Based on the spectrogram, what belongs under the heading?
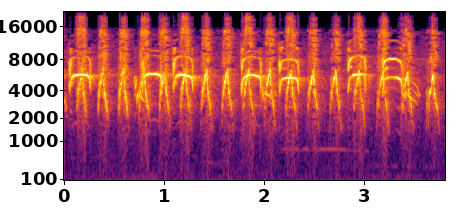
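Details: A pair of bar-winged prinias, female and male, trade rapid high chirps, about four or five per second, broken by brief flat whistles. A faint low tone runs underneath.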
